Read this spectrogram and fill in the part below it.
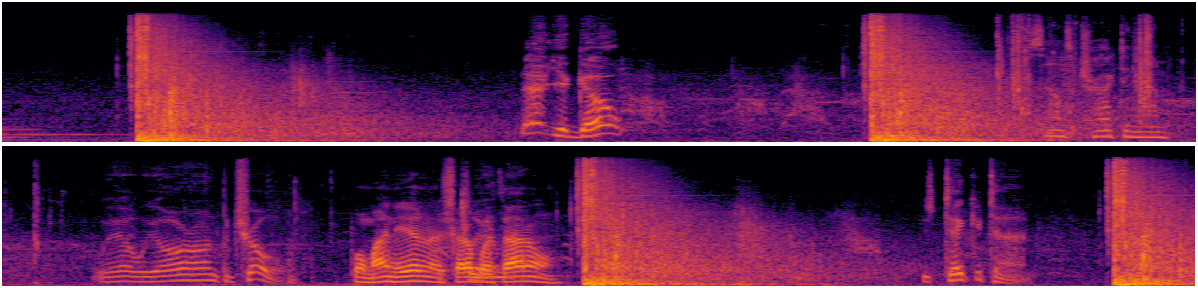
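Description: A sniper rifle fires loud single shots that echo away.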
